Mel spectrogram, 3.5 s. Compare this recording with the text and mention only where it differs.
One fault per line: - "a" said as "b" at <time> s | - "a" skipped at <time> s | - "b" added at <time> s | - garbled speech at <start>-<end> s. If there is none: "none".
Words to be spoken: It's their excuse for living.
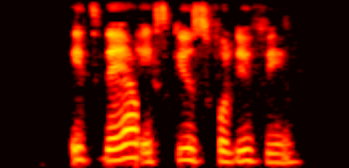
none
